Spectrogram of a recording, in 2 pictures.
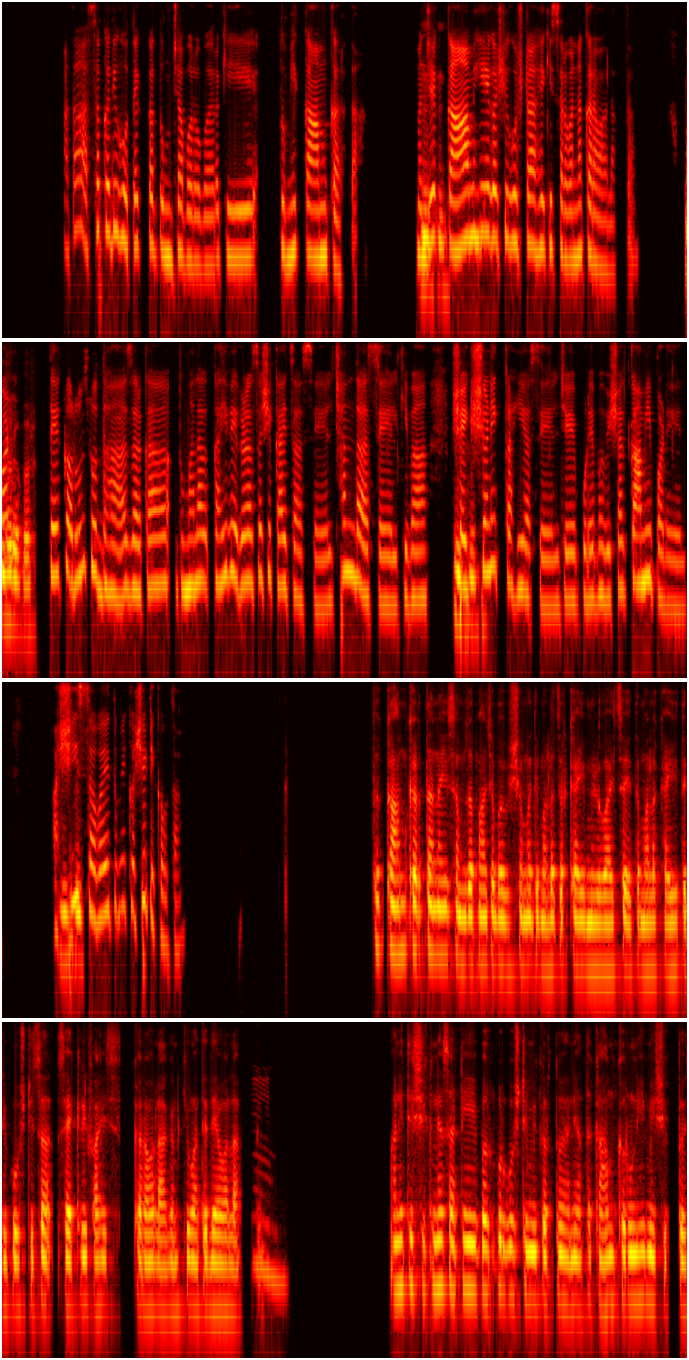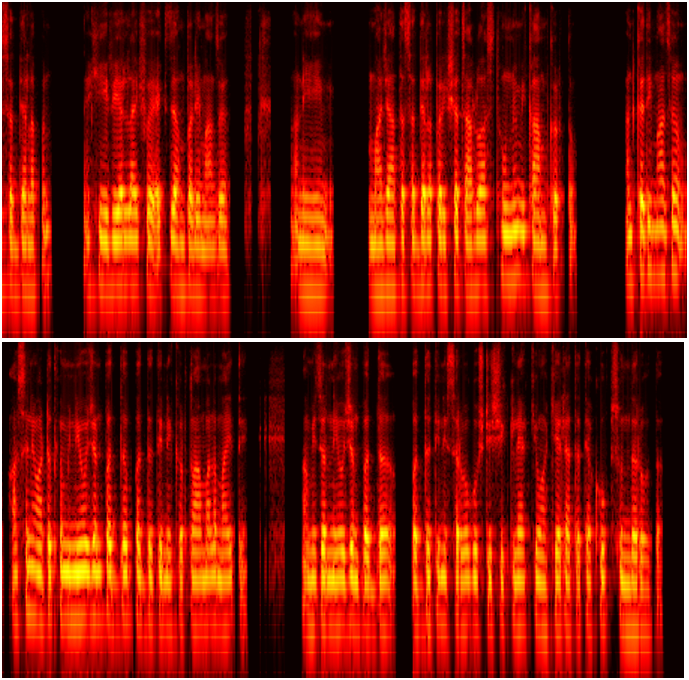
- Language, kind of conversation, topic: Marathi, podcast, काम करतानाही शिकण्याची सवय कशी टिकवता?
- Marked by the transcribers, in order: other background noise; tapping; in English: "सॅक्रिफाईस"; in English: "लाईफ"; other noise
